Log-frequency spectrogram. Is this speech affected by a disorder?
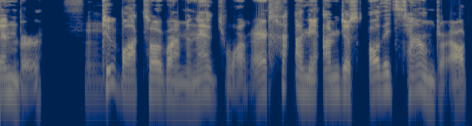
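Yes: Parkinson's disease.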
